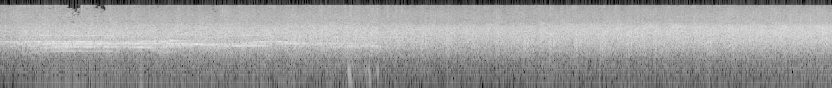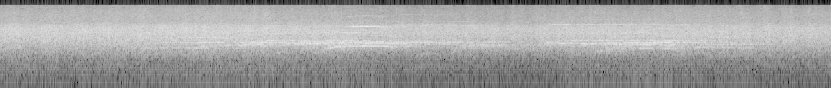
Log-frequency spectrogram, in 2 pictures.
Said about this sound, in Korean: 박수로 맞이해 주시기 바랍니다.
